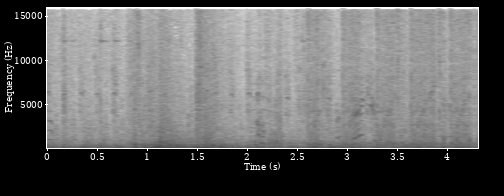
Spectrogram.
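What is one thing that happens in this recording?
A heavy gun fires loud blasts.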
